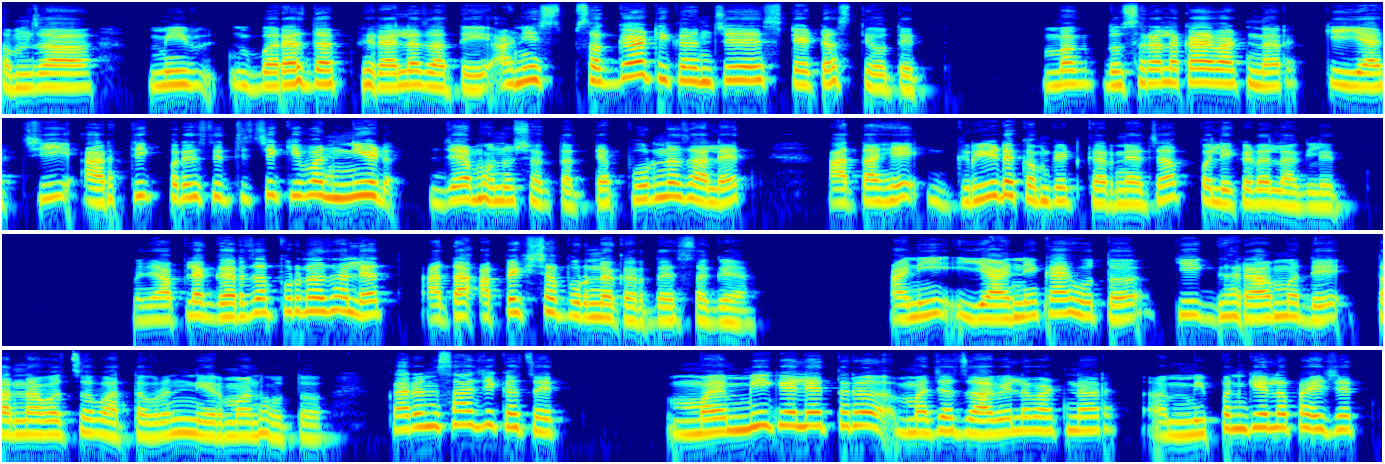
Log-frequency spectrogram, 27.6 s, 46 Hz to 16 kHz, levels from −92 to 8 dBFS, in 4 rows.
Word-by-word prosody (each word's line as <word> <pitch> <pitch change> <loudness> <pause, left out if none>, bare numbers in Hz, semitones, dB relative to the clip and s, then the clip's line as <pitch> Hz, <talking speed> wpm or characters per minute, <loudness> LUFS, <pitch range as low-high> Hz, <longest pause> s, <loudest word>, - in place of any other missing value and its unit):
समजा 190 +1 +2 0.3
मी 215 +2 0 0.2
बऱ्याचदा 215 +3 +3
फिरायला 215 0 +3
जाते 185 -3 -1
आणि 245 +7 +1
स 275 - -10
सगळ्या 275 +7 +7
ठिकाणचे 275 0 +2
स्टेटस 225 -3 -2
ठेवते. 175 -4 -4 0.6
मग 225 +2 0
दुसऱ्याला 235 +3 +1
काय 245 0 +6
वाटणार? 230 -2 +1 0.2
की 220 -3 -1
याची 200 +7 0
आर्थिक 245 +7 -1
परिस्थितीची 250 +1 -3
किंवा 285 +1 +1
नीड 275 +3 +4 0.3
ज्या 230 +1 +4
म्हणू 215 -3 0
शकतात 180 -4 -5
त्या 190 - -1
पूर्ण 255 +4 +1
झाल्या 210 -5 +2
आहेत, 235 - -7 0.4
आता 210 +1 +2
हे 250 +2 +2 0.2
ग्रीड 260 +8 +3
कंप्लीट 215 -1 -2
करण्याच्या 185 +4 -1
पलीकडं 190 -2 -1
लागलेत. 160 -3 -4 0.9
म्हणजे 185 +1 -6
आपल्या 230 +5 +2
गरजा 220 +5 +3
पूर्ण 285 0 +2
झाल्यात, 260 -5 +2 0.2
आता 195 +4 +2
अपेक्षा 270 +5 +1
पूर्ण 215 -3 +1
करत 180 0 -4
आहेत 175 - -1
सगळ्या. 170 -3 -4 0.8
आणि 225 +6 0
याने 200 +3 +3
काय 260 0 +3
होतं 210 -5 -1 0.2
की 240 0 -3
घरामध्ये 205 -1 0 0.2
तणावाचं 200 +1 0
वातावरण 185 +2 -2
निर्माण 185 0 -2
होतं. 165 -3 -6 0.3
कारण 290 +4 +2
साहजिकच 300 -4 0
आहेत 220 - -1 0.6
म 200 +2 -1
मी 280 +5 +3
गेले 310 0 +5
तर 310 - 0
अ, 310 - +3
माझ्या 215 +2 -1
जावेला 220 +2 +1
वाटणार, 245 +1 -2 0.2
अ, - - -8
"मी 190 +2 -2
पण 270 -1 +1
गेलं 280 0 +4
पाहिजेत." 260 -2 +1
220 Hz, 155 wpm, -23 LUFS, 195-255 Hz, 0.9 s, सगळ्या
